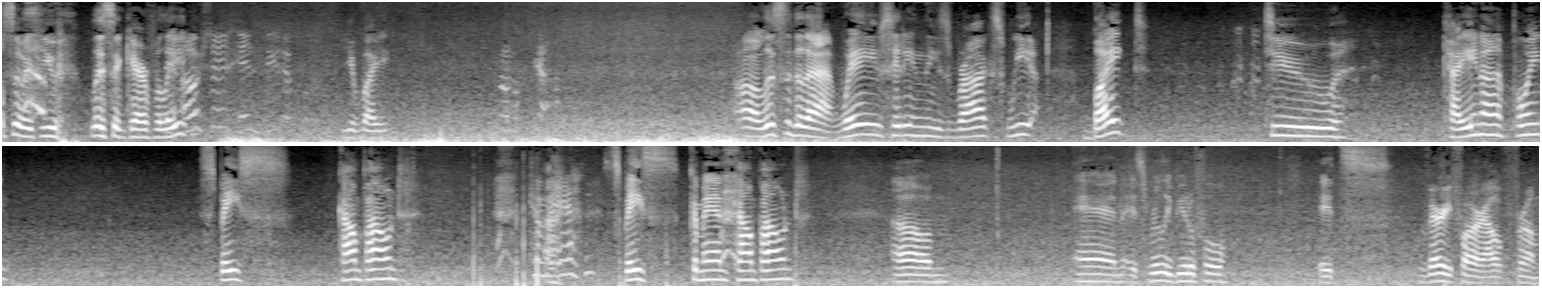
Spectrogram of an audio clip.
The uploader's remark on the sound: recorded on the ground in Hawaii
